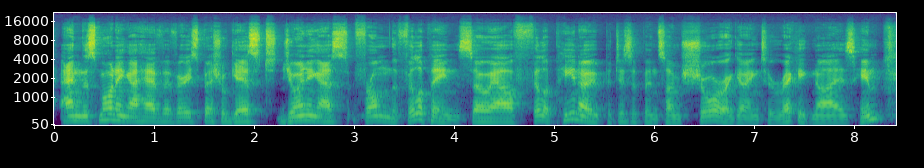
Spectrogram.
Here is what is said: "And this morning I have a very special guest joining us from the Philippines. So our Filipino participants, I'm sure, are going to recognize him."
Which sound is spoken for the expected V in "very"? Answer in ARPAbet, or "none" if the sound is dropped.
V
